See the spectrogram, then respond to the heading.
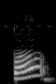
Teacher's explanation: जैसे प बोलोगे तो आप प बोलिएगा तो प में दोनों ओठ चिपके होंगे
